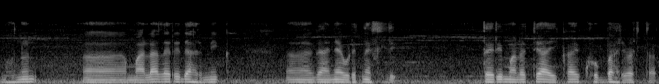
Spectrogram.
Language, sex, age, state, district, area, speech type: Marathi, male, 18-30, Maharashtra, Sangli, urban, spontaneous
